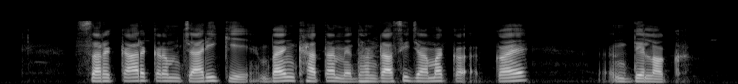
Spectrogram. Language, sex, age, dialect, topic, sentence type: Maithili, male, 18-24, Southern/Standard, banking, statement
